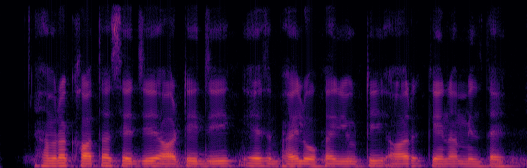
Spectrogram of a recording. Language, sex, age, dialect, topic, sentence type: Maithili, male, 18-24, Bajjika, banking, question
